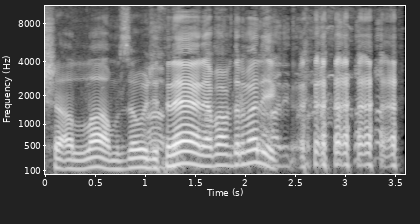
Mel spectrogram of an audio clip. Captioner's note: Arabic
